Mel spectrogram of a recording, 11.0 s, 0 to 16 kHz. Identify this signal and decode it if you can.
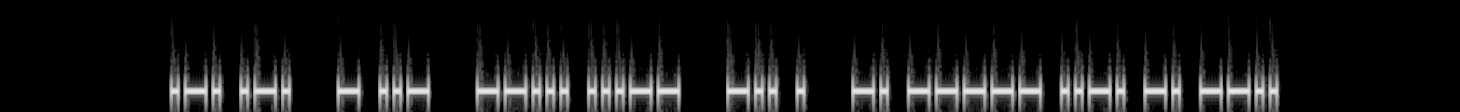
Morse code, heard as a keyed tone, about 22 wpm, 700 Hz. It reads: RR TU 73 DE N0FNZ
